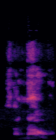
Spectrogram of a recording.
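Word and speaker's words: whānau: Fanau, porque la W y la H la pronuncia como F.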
